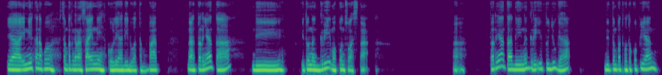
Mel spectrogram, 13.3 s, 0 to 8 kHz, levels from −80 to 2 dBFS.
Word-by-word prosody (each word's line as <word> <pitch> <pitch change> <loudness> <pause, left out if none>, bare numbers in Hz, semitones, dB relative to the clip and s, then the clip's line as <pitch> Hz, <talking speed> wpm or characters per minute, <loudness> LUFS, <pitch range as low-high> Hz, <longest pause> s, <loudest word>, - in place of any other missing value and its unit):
Ya 145 -1 +4
ini 160 +4 +2
kan 180 - -1
aku, 160 -3 +1 0.2
sempet 155 -1 0
ngerasain 150 +2 +2
nih 155 -4 +4
kuliah 135 -2 +3
di 130 - +2
2 130 - +1
tempat. 135 +3 -2 0.6
Nah 145 -2 +1
ternyata, 150 - -1 0.4
di 135 0 +3 0.5
itu 150 +3 0
negeri 145 +7 +3
maupun 135 0 +1
swasta. 120 -5 -5 1.7
Heeh, 150 -2 -6 0.5
ternyata 180 -1 -1
di 150 0 +2
negeri 170 0 0
itu 165 0 -2
juga, 160 -2 0 0.7
di 145 -1 0
tempat 145 -2 -1
fotokopian 155 +5 -1
145 Hz, 120 wpm, -23 LUFS, 135-160 Hz, 1.7 s, Ya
